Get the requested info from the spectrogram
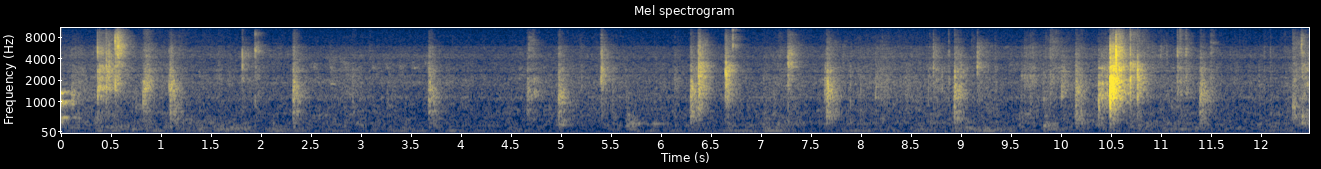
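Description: Faint, irregular clicks and taps in a quiet room, the loudest a pair about ten and a half seconds in.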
